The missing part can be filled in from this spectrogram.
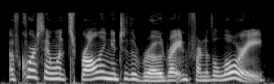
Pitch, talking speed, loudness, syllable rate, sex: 220 Hz, 305 wpm, -15 LUFS, 7.1 syllables/s, female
